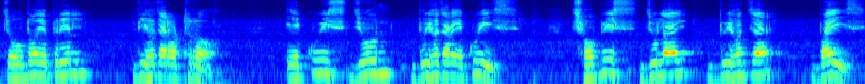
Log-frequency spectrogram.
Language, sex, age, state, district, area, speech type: Odia, male, 60+, Odisha, Mayurbhanj, rural, spontaneous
